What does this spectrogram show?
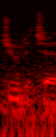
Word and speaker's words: Giudice: So I say Giudice is the correct way to say it. But when people ask the Italian way, it's Giudice. But just for simpler terms, Giudice.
